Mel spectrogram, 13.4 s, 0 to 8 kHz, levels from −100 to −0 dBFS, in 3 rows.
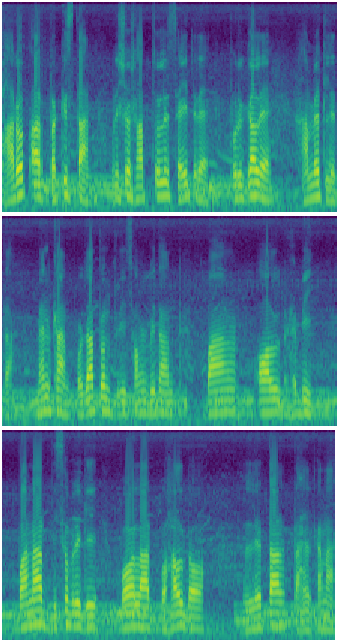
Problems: constant background noise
